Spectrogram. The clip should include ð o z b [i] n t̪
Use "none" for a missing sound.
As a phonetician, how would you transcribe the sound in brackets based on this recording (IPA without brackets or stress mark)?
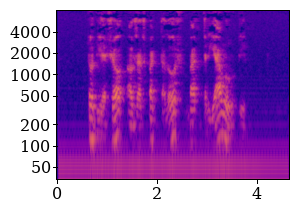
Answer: a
